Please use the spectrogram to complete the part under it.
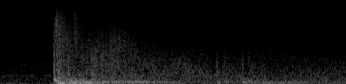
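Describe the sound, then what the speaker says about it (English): A single heavy naval gun salvo booms in a World of Warships battle, a sudden deep blast followed by a long rumbling decay, with faint later thuds in the distance. "So I'm just going to keep shooting"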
